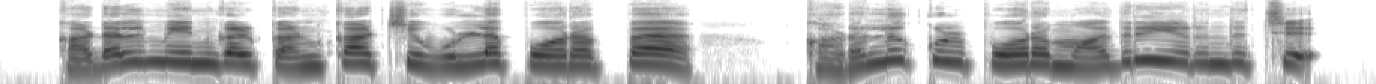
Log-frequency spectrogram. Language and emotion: Tamil, surprised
